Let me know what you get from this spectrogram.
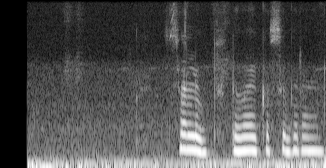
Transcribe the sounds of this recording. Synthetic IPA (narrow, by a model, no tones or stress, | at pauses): sɐlʲut̪d̪̥ɐvajkɐsɨɡɾajɪm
